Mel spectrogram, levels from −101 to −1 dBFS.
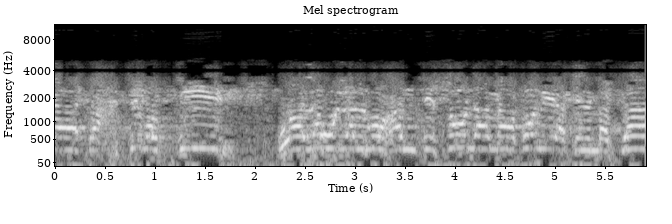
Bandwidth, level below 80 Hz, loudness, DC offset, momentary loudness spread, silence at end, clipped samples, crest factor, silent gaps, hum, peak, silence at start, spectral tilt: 4.9 kHz; -44 dBFS; -16 LUFS; under 0.1%; 5 LU; 0 s; under 0.1%; 12 dB; none; none; -4 dBFS; 0 s; -9.5 dB/octave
